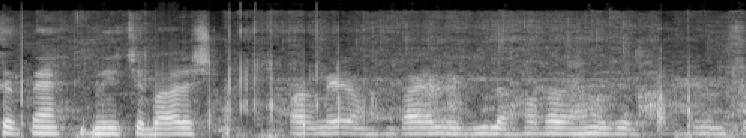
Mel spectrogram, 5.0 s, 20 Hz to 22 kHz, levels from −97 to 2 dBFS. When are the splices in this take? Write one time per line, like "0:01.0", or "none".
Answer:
none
